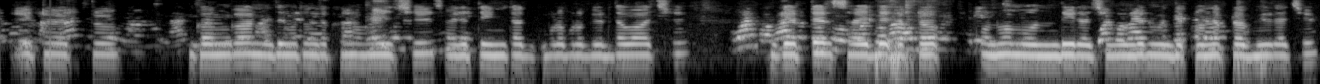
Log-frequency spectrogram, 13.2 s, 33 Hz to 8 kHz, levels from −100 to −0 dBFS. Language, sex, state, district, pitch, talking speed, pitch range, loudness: Bengali, female, West Bengal, Malda, 225 Hz, 140 wpm, 220-240 Hz, -30 LUFS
